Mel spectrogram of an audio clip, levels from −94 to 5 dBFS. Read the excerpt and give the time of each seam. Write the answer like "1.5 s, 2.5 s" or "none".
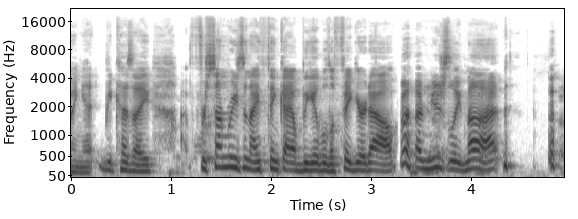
3.3 s

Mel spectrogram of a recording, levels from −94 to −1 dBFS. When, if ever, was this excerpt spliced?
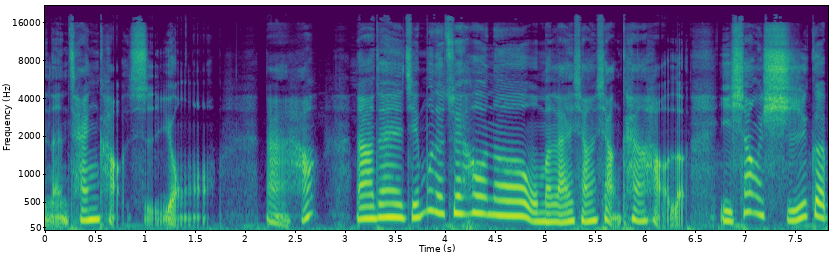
none

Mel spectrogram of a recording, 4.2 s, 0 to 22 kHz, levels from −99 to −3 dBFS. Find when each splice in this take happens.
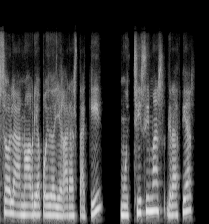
none

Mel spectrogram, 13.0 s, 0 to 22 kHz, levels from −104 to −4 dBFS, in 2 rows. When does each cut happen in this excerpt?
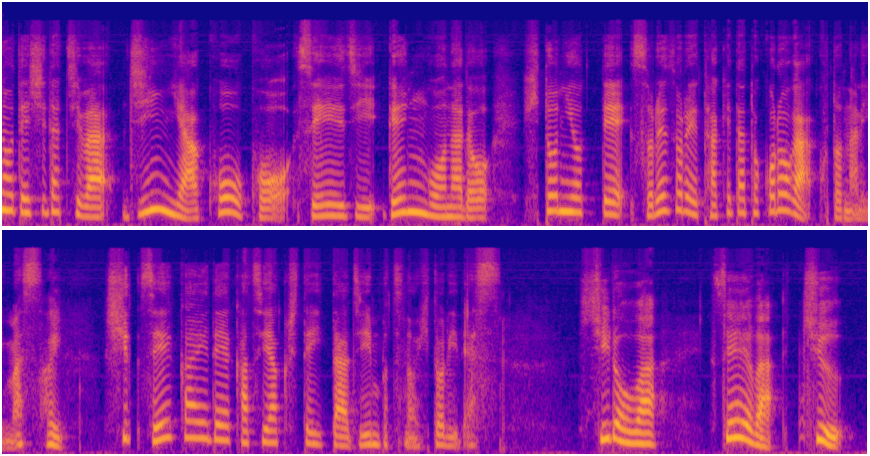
7.5 s

